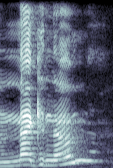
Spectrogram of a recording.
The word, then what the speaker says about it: magnum: oublié diagnostic diagnosticque voilà donc ces mots-là se prononcent gne donc mémorisz les bien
